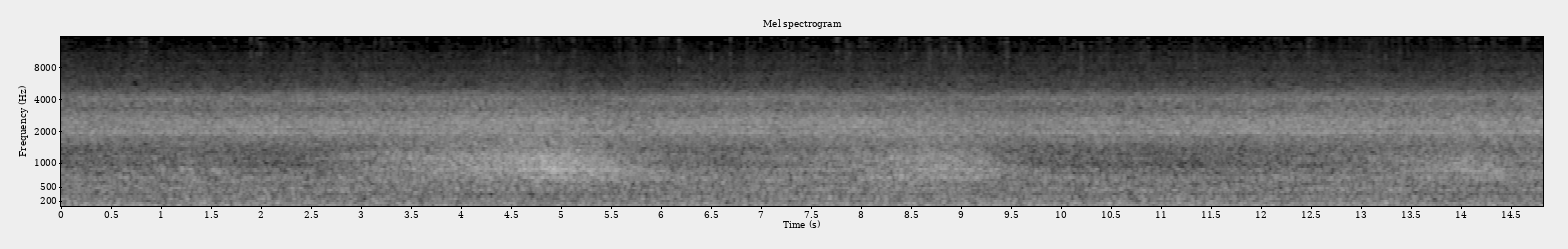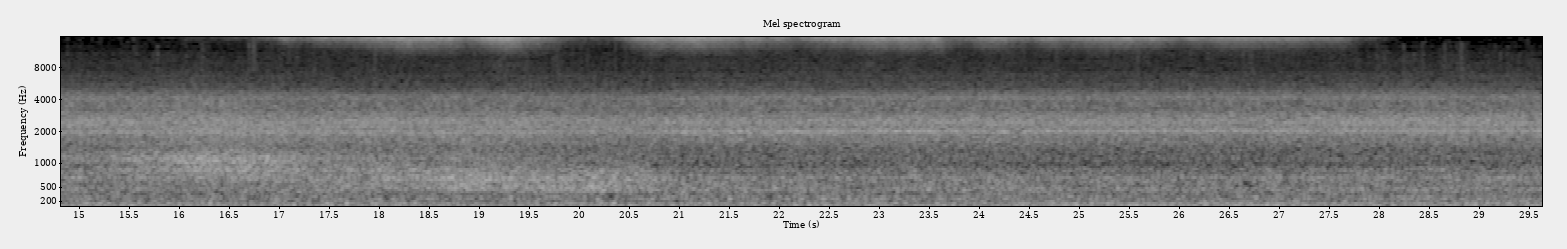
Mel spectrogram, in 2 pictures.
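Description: Steady running noise of a Shinkansen bullet train at speed, heard inside the passenger cabin: a constant rumble and rush with a faint steady high tone. The noise swells gently a few times.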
